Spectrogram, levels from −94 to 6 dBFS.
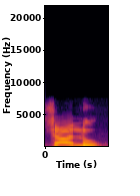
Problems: constant background noise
